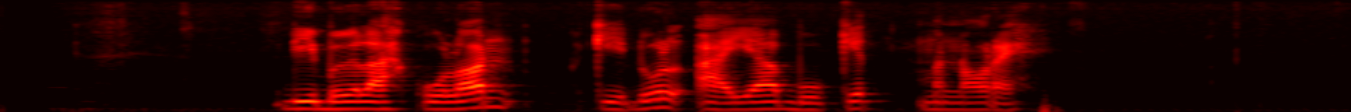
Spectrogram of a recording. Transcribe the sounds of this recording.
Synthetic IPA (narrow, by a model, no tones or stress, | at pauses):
dibəlahkulɔn | kidʊlajabukɪt̪̚mənoɾɛh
